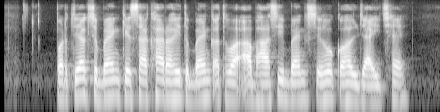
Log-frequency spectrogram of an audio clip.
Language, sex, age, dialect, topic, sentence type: Maithili, male, 18-24, Eastern / Thethi, banking, statement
